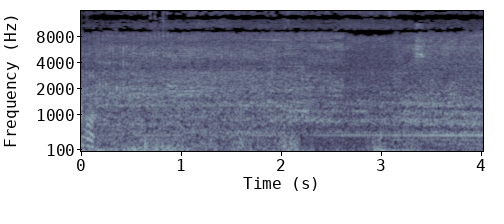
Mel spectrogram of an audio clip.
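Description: Road traffic: a steady engine hum with a low rumble underneath, and a couple of soft thumps about three seconds in.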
